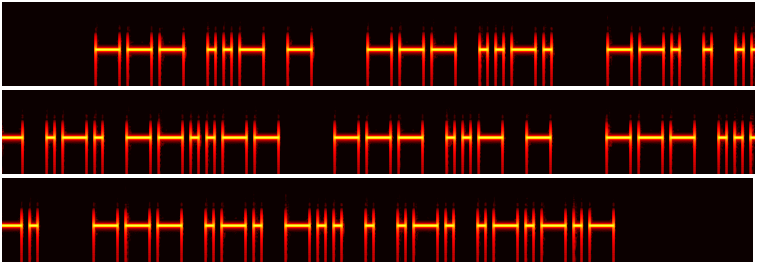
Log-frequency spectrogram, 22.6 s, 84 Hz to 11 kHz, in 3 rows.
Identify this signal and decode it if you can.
Morse code, heard as a keyed tone, about 15 wpm, 700 Hz. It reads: OUT OF GEAR, OUT OF ORDER.
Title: Sentences from Top 1400 Words 15wpm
